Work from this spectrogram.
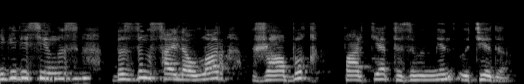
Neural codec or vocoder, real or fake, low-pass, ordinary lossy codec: none; real; 7.2 kHz; none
